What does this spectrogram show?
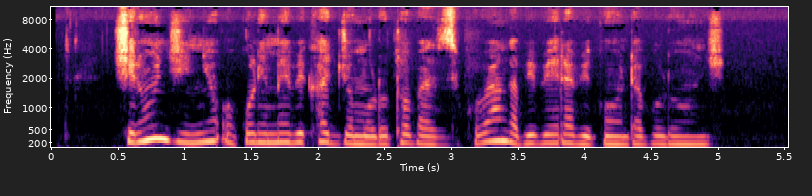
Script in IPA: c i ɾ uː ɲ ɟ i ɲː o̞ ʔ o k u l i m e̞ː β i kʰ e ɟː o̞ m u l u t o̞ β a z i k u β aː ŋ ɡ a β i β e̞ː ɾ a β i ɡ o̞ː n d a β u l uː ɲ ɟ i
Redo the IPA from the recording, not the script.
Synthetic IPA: c i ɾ uː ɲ ɟ i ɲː o̞ ʔ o k u l i m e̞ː β i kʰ a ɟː o̞ m u l u t o̞ β a z i k u β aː ŋ ɡ a β i β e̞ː ɾ a β i ɡ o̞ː n d a β u l uː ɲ ɟ i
